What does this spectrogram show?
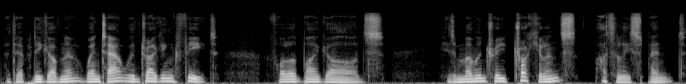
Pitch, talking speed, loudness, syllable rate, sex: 120 Hz, 140 wpm, -16 LUFS, 5.4 syllables/s, male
